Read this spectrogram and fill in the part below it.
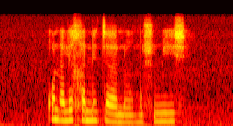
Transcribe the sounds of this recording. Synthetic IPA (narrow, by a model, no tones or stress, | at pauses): kʊnalɪk͡xʰanet͡ʃʼanɔmʊʃʊmiːʃi̥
